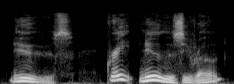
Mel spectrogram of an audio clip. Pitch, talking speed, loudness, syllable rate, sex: 135 Hz, 130 wpm, -16 LUFS, 3.4 syllables/s, male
